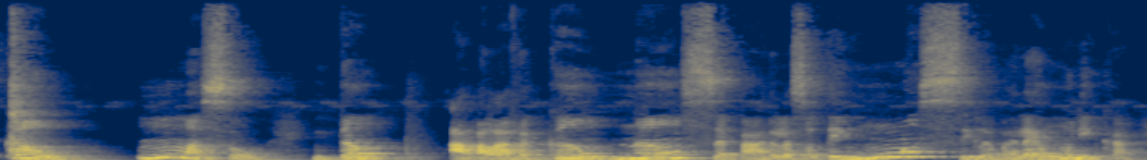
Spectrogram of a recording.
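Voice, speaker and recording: A woman teacher talks to young children in a slow, patient way, her fairly high voice rising and falling in a lively sing-song. She asks questions and answers them herself, stretching syllables apart one by one. The room around her rings with a strong, hollow echo. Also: noisy background. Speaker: primary school teacher. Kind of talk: recorded lesson for young children. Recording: very echoey room.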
